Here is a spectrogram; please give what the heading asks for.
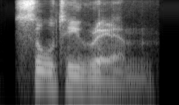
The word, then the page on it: psalterium: British English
